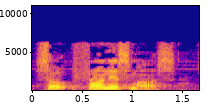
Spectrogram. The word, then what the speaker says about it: sophronismos: And we have let's see, I have to get my accent on the last syllable, which is not normal in English. We have sophronismos.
